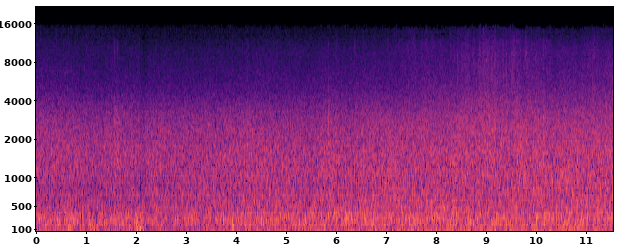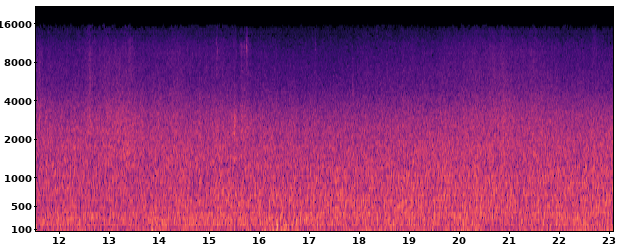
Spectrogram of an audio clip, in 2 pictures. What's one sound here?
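Rough surf crashes and roars steadily against rocks and a sea wall.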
